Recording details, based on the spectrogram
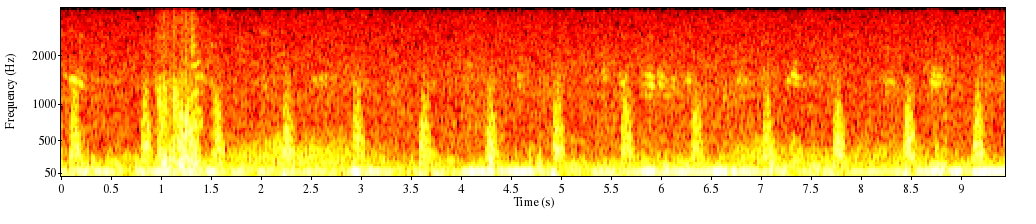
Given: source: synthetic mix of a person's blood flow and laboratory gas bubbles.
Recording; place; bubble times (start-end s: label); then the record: Doppler ultrasound of blood flow; subclavian vein
0.94-1.43 s: bubbles
From the record:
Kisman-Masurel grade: 213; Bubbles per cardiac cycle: several, 3 to 8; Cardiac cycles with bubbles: 1 to 10%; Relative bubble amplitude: loud (0.450 to 0.775); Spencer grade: 1 (occasional bubble signal discernible with the cardiac motion signal, with majority of cardiac periods free of bubbles); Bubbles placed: anywhere in the cardiac cycle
